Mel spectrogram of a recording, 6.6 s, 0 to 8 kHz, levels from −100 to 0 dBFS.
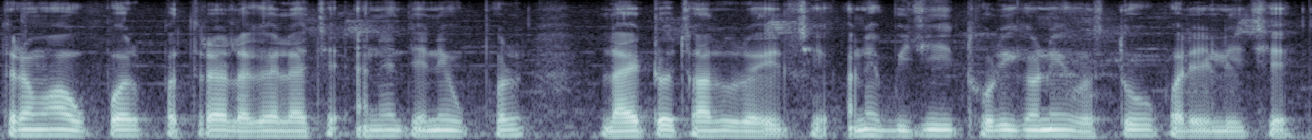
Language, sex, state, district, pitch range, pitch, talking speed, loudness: Gujarati, male, Gujarat, Gandhinagar, 100-115 Hz, 110 Hz, 175 wpm, -19 LUFS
